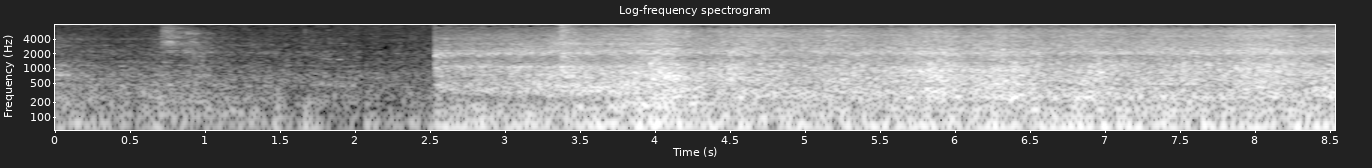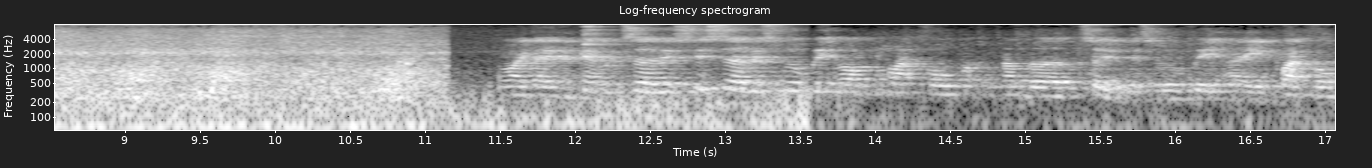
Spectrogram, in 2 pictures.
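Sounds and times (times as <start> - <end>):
passenger train passing at speed: 0.0 - 17.0.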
